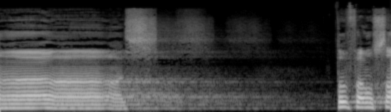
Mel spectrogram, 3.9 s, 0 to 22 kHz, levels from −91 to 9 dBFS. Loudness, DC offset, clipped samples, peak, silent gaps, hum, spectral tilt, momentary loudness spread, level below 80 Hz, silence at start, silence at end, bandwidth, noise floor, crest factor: -17 LUFS; under 0.1%; under 0.1%; 0 dBFS; none; none; -4.5 dB/octave; 18 LU; -68 dBFS; 0 s; 0 s; 17.5 kHz; -58 dBFS; 18 dB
